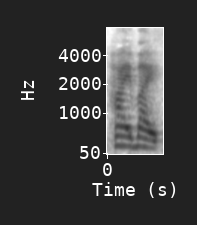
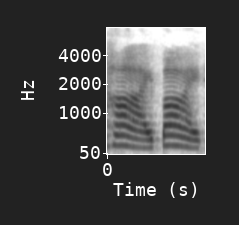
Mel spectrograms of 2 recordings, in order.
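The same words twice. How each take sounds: First: The vowels are at normal length. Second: The vowels are stretched out long. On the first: "इसको normally भी बोल सकते हैं" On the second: "बहुत ही इसको एलोंगेट करके प्रोनाउंस कर रही हूँ"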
